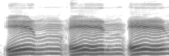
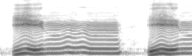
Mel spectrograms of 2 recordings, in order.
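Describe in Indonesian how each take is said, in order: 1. Vokalnya agak mengarah ke bunyi e. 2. Vokalnya bunyi i yang murni dan jelas. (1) "seakan-akan in in in in ada e-nya di situ" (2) "benar-benar i"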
